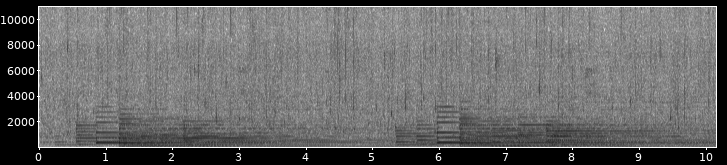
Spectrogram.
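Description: Slow, calm meditation music on piano: a few notes climb into a held chord about a second in, and again about six seconds in, each ringing out and slowly fading. A soft water sound runs underneath.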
